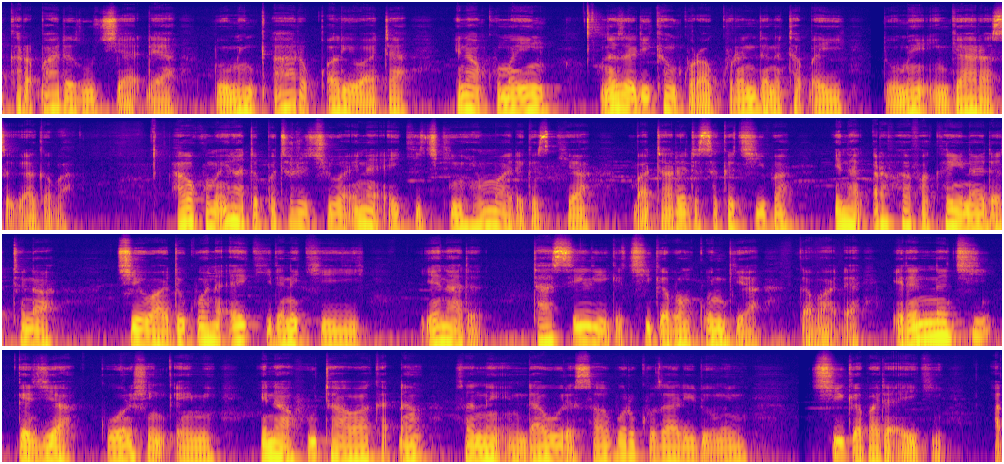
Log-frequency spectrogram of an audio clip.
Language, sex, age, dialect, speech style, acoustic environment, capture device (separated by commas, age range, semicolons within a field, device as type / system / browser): Hausa, male, 25-34, Nigeria - Nigerian Standard, excited; focused, nature; appliances, mobile / Linux / Chrome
